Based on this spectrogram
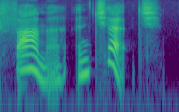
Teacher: I'm a rhotic speaker, as are the majority of Scottish people. The majority of English people today are non-rhotic and say farmer and church. Roll the clock back a few hundred years though, and most English speakers would have said it like me, no matter where they were from or how posh they were.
